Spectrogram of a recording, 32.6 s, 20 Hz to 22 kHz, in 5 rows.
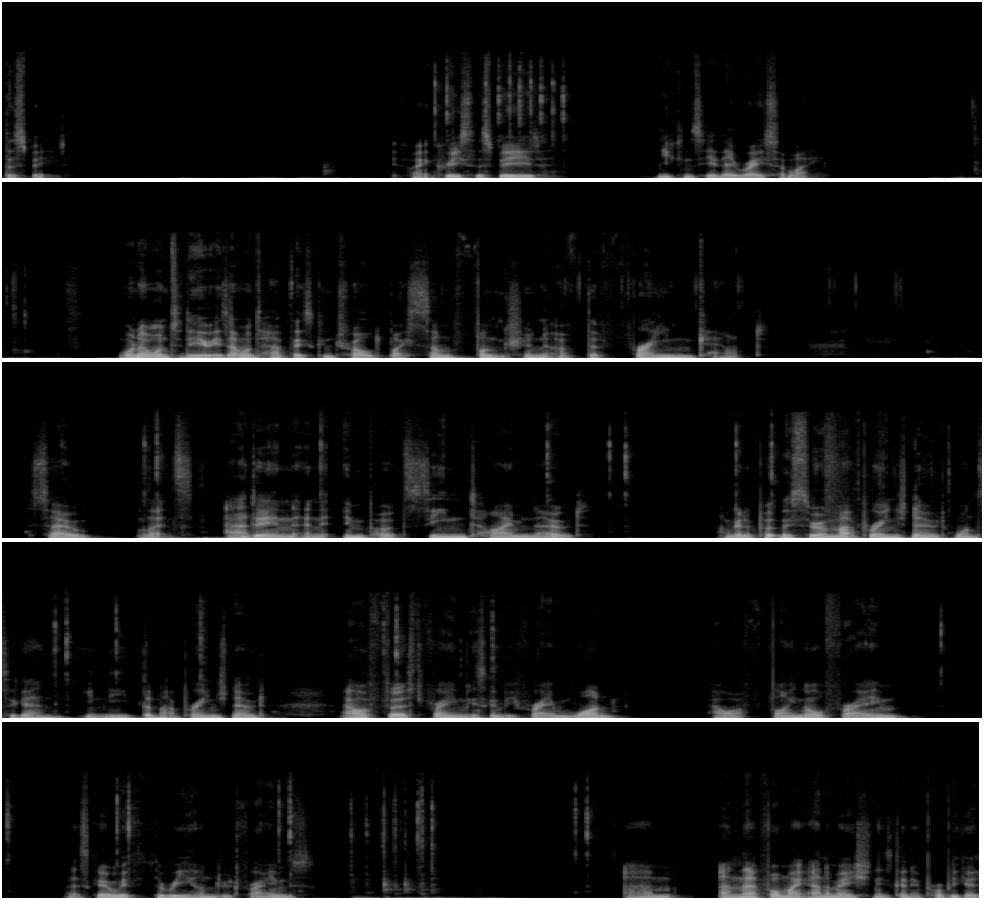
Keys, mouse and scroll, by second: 2.8-6.5 drag, 6.5 shift+space, 7.1 shift+Left, 13.9-16.6 drag, 16.6 shift+a, 18.1 click, 22.6-32.6 drag.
